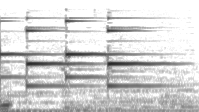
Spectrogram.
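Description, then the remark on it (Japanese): A bright three-note chime rings out in quick succession, each tone sustaining and overlapping into a shimmering ring that slowly fades, a quiz-show ding-dong signalling a correct answer. “いい思い出ピンポンピンポーンと。”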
